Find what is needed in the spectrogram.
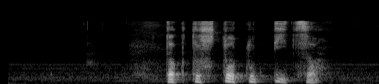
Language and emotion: Russian, angry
